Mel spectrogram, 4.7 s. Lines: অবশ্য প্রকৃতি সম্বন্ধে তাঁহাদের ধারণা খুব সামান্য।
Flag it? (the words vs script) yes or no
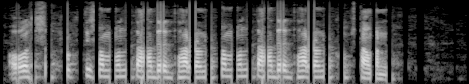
yes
